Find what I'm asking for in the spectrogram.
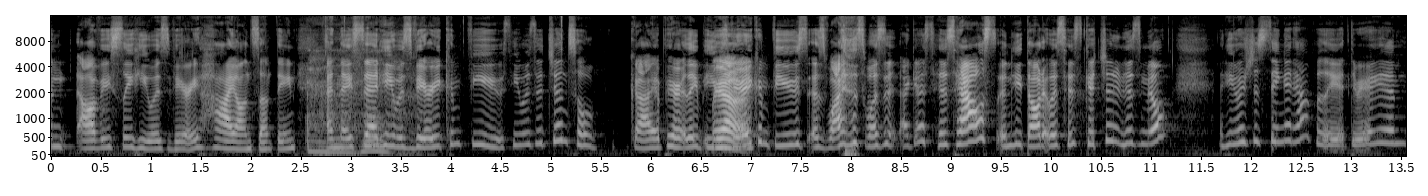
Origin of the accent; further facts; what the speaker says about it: Mississippi, United States; also born or lived in Chicago, United States; Because I remember when I lived in Chicago, because I was born and raised in Mississippi.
